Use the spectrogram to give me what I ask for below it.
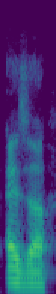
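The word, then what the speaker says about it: Eze: that I hope that Eza appreciates the fact that I say Eza because that's what he said.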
